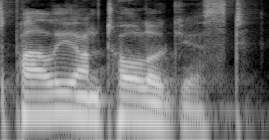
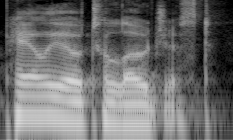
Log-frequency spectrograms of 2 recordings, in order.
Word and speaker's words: paleontologist: "It's paleontologist," Mila said carefully. "Not paleotologist."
